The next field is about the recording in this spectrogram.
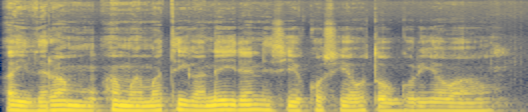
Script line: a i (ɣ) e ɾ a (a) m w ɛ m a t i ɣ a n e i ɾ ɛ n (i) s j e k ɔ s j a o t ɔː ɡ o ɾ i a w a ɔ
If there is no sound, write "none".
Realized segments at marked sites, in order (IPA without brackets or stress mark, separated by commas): ð, a, e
